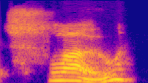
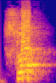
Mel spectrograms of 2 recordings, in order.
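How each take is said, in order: First: "slow" drawn right out; said slowly. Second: "slow" in one quick, higher burst; said fast. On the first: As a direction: stretch the vowel of "slow" long and lazily. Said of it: "cannot be said fast". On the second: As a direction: fire out "slow" abruptly short. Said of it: "You can't say slow". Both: Shown as a demonstration.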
